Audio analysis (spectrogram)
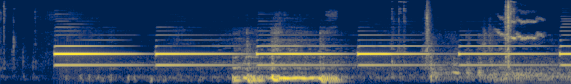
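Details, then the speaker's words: Engine start-up with sharp high-pitched chirps about once a second from the belt drive, persisting after serpentine belt replacement the day before; owner suspects the idler pulley, not confirmed. "uh as you can hear it squeaked actually this time so we had the serpentine ball replaced um yesterday actually and so now we thought that would fix it it's probably the idler pulley"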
